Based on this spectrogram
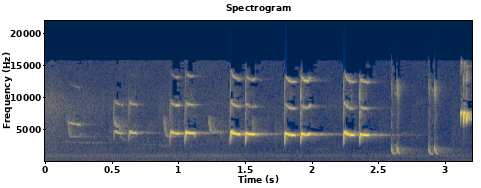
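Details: Thrush nightingale singing on 10 May 2021: a run of about eight clear, down-slurred high notes repeated quickly, then two lower, sharply falling notes and a high closing note.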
